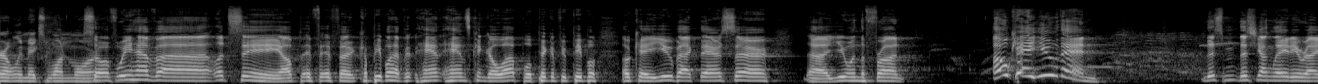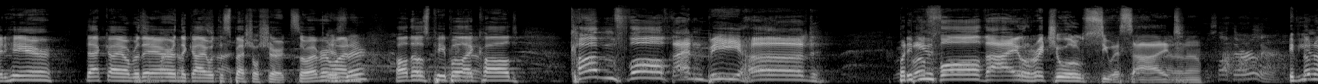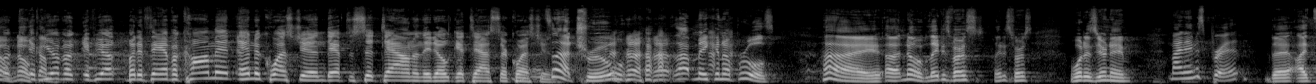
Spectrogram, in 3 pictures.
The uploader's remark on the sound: It's the Nerdist live from the Twin Cities!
